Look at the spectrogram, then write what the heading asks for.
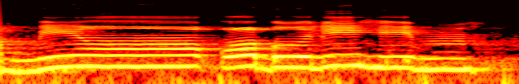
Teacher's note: من قبلہم، نون ساکن کے بعد قوف حروف قلقلہ میں سے آگے ہے، حروف اخفا میں سے آگے ہے تو ادھر اخفا کریں گے، یعنی ناک میں آواز کو چھپا کر پڑھیں گے۔ من قبلہم، قوب پہ قلقلہ ہے، با ساکن حروف قلقلہ میں سے تو با کو ہلا کر پڑھیں گے۔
